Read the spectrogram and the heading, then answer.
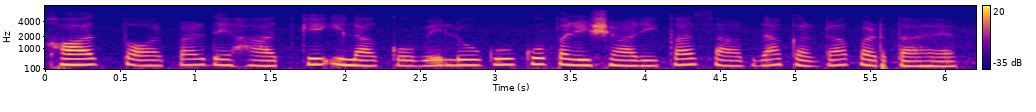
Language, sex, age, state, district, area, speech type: Urdu, female, 18-30, Uttar Pradesh, Gautam Buddha Nagar, urban, spontaneous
